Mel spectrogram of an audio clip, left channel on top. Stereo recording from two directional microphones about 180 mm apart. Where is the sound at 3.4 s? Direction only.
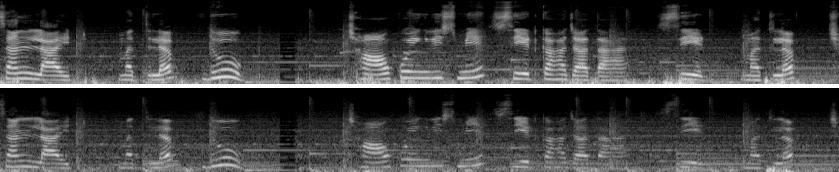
45° left (ahead or behind).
